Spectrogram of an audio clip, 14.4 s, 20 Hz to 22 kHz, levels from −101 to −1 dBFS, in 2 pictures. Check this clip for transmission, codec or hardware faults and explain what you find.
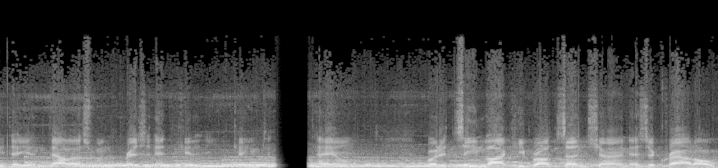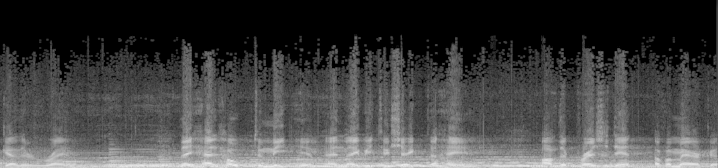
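Two transmission faults are audible.

From 2.75 to 3.10 s there is a call audio freeze. The last sound is stretched into a fading buzz that drops to silence for about 220 ms, then playback resumes with nothing lost, roughly 0.33 s late. The likely cause is delayed packets draining the jitter buffer.

At 8.89 to 8.92 s there is a skip ahead. Around 70 ms of audio is missing, and the two sides are joined by only a 12 ms fill. This is a dropped stretch, in transit or from jitter-buffer overflow, which shortens the delay by about that amount.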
